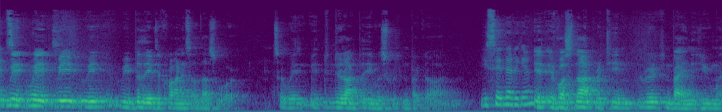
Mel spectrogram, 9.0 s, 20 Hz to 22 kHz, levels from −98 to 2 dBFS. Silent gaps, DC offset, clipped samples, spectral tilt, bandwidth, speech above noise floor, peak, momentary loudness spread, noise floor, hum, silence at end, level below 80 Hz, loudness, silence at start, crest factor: none; under 0.1%; under 0.1%; -6.5 dB/octave; 16.5 kHz; 27 dB; -20 dBFS; 17 LU; -63 dBFS; none; 0 s; -76 dBFS; -37 LUFS; 0 s; 18 dB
